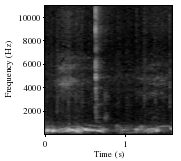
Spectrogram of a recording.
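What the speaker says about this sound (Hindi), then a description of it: "बेसिकली पिजन्स कू कू नहीं करते मैना की तरह, वो गुटर कू करते हैं" A pigeon coos close by in soft, low, throaty rolling notes with a short pause between phrases, and no one talks.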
